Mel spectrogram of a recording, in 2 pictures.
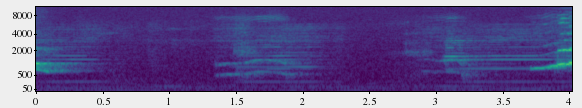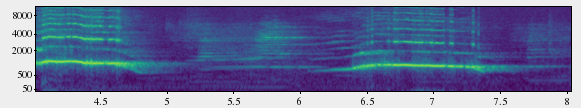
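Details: Two-year-old female Jack Russell terrier named Lilly singing indoors: faint soft tones at first, then two long, loud howled notes, each about a second, wavering slightly and sliding downward.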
